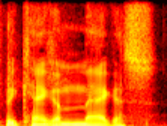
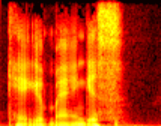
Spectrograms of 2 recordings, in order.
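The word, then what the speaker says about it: Kancamagus: The Kangamangus one. Is it supposed to be Kangamangus? – Mongus. – I think it's Mongus. – Kangamongus. Kangamangus.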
